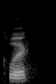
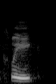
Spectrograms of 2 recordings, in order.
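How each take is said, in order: First: The vowel is a short i sound. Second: The vowel is a long ee sound. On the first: "or commonly known as" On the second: "it's got the long E there"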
